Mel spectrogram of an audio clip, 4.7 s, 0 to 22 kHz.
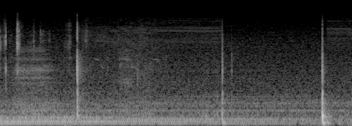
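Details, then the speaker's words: TDA7267 chip amplifier board with capacitor-coupled output; quiet hum with a soft click at power-on and a duller thump at power-off, transients inherent to the circuit design: amplifier power-on click and power-off thump. "here it makes a click when I power it up and kind of a thump when I power it down it's not really loud there not much you can do about it because it's just the way the circuit's designed"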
